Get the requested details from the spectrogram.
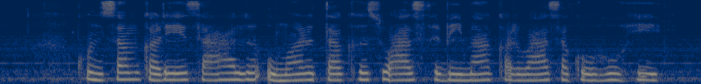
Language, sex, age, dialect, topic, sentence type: Magahi, female, 25-30, Northeastern/Surjapuri, banking, question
